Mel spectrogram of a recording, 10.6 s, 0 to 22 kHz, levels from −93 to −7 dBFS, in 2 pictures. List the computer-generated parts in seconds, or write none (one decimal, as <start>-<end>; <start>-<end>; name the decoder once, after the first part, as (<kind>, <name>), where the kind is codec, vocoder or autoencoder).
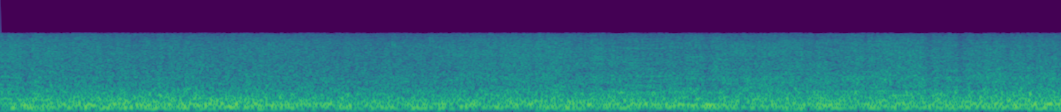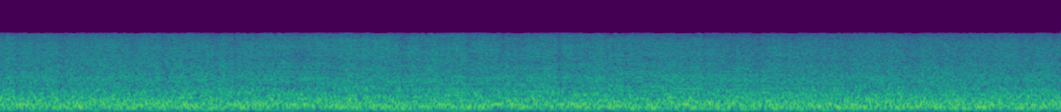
2.9-4.9 (codec, SNAC); 6.6-9.3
